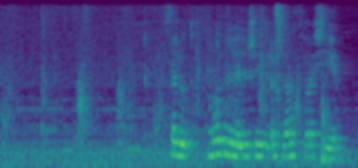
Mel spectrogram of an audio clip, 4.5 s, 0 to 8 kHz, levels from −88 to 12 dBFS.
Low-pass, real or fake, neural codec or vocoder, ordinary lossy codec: 7.2 kHz; real; none; Opus, 64 kbps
